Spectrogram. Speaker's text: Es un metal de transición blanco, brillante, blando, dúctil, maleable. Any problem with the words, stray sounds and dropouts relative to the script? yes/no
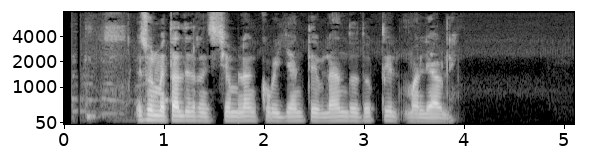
no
